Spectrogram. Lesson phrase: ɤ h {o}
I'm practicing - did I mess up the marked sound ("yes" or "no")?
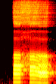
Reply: yes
